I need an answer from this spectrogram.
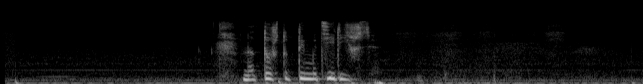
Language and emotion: Russian, neutral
